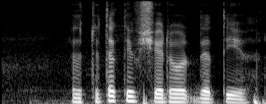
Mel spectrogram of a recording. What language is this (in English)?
Javanese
